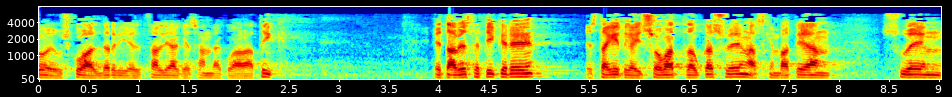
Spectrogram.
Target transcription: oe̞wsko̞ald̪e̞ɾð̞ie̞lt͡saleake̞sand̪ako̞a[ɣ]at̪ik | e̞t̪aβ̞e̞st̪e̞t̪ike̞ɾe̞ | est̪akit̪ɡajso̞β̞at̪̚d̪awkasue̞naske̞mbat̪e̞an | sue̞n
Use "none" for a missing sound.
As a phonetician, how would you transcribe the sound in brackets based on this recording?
ɣ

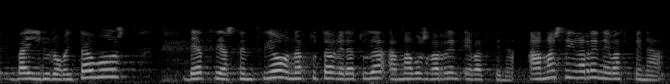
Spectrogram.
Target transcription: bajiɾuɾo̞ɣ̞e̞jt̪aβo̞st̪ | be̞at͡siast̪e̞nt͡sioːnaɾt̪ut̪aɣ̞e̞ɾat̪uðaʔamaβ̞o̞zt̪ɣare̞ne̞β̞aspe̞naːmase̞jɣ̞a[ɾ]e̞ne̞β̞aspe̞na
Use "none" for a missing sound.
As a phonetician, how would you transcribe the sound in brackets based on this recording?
r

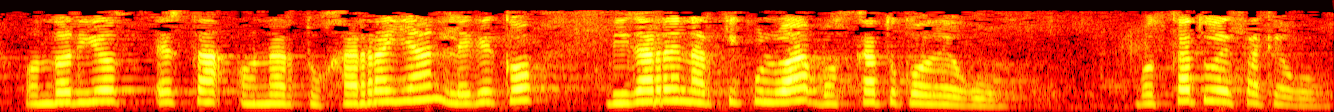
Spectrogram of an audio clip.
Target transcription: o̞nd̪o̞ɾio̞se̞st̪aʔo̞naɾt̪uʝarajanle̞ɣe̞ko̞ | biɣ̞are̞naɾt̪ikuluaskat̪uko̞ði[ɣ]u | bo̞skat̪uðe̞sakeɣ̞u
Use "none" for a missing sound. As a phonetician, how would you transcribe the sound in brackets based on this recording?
ɣ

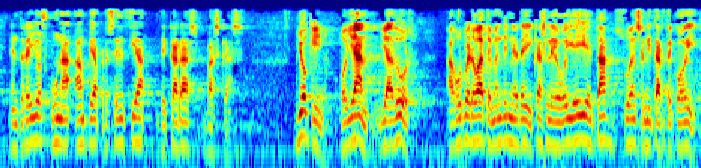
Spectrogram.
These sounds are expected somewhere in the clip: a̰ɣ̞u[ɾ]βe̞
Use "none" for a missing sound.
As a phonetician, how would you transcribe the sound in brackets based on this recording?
ɾ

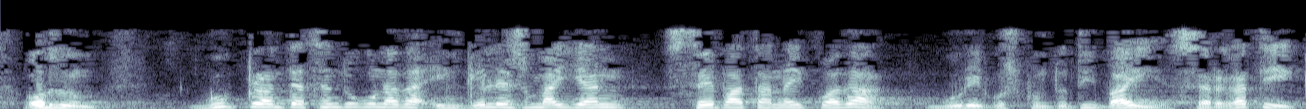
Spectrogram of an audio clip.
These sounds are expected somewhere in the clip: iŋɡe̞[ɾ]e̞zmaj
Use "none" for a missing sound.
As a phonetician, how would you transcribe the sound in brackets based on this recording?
l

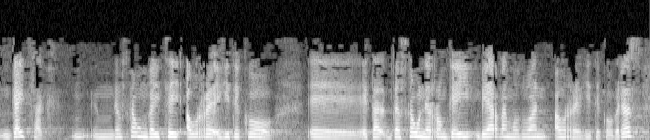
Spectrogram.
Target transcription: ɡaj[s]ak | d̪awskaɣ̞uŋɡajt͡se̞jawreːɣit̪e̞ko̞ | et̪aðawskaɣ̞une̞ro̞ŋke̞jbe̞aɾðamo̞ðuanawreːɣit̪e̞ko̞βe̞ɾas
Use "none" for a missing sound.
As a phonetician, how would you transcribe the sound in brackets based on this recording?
t͡s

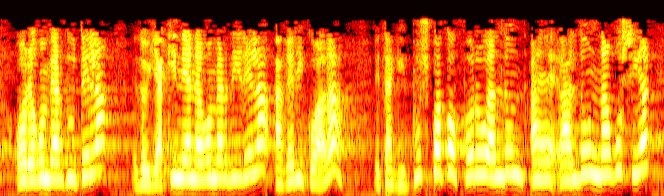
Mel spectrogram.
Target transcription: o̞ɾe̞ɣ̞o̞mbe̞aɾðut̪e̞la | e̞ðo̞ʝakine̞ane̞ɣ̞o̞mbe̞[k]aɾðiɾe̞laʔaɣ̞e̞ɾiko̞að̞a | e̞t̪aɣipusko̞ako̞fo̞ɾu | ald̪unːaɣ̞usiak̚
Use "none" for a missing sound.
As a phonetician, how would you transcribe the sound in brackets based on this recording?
none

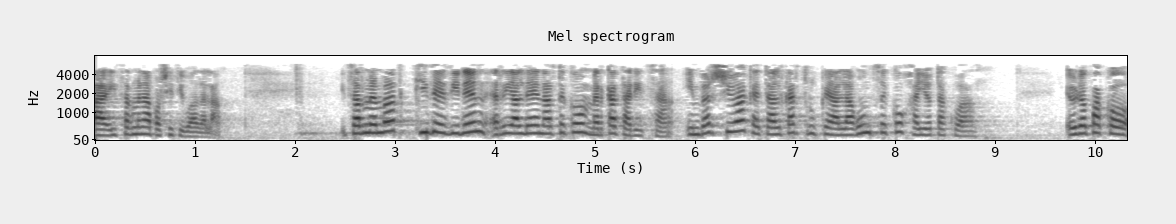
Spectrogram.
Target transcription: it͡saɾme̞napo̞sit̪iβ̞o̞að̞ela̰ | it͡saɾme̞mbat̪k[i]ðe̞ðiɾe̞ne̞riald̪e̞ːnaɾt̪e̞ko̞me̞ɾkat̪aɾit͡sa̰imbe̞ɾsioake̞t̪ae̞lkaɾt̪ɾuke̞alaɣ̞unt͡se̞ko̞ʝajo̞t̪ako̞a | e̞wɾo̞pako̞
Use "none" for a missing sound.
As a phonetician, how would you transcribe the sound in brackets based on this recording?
i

